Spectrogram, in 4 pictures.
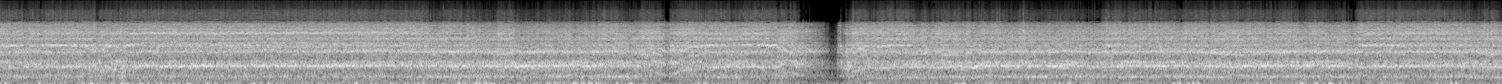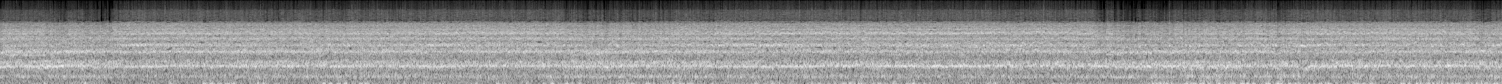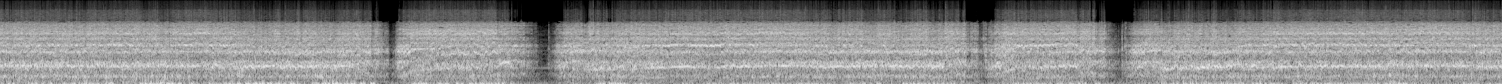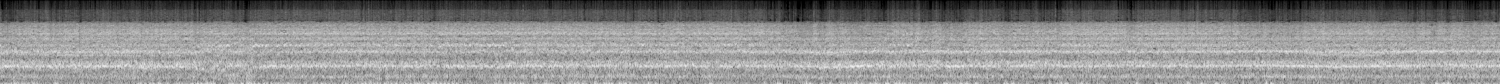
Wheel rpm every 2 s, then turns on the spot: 200, 220, 230, 180, 170, 230, 220, 220, 220, 230, 230, 220, 220, 230, 230, 230, 190, 120, 200, 180, 130, 210, 220, 210, 230, 230, 230, 230, 230, 230.
none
